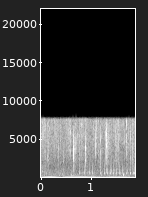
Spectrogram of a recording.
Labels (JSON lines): {"label": "biophony, rattle response", "recorder": "SoundTrap 500"}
